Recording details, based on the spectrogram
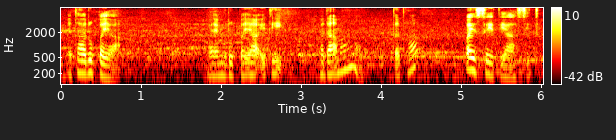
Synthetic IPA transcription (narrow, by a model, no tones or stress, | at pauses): jɐt̪ʰaɾupəja̰ | ʋɐjɐmɾupəja̰ʔit̪ʰi | pʰɐd̪amaɦõ | t̪ɐt̪ʰa | pɐjseɪt̪ia̰ːsit̪ʰ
